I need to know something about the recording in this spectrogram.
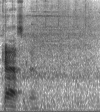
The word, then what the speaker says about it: Kassadin: Kassadin and I felt like I said his name wrong but then I remembered no his name's Kassadin I have no idea what I thought it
